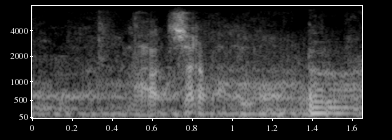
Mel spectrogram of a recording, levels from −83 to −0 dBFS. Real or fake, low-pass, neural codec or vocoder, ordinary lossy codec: fake; 7.2 kHz; codec, 16 kHz, 16 kbps, FunCodec, trained on LibriTTS, 50 frames a second; Opus, 16 kbps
